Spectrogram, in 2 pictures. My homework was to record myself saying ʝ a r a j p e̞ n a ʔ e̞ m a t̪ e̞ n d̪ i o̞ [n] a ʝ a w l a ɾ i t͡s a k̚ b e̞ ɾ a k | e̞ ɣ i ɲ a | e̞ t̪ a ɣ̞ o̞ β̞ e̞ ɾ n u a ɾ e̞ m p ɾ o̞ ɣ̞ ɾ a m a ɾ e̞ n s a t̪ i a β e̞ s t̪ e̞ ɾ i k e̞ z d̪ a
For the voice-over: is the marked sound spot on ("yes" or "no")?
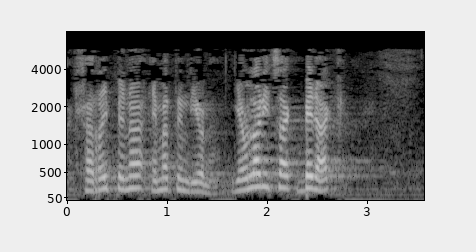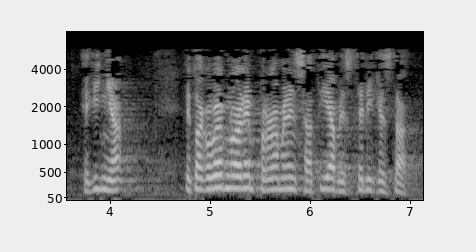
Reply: yes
